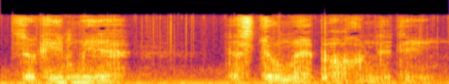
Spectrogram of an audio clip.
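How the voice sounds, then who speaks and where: An actor playing a sinister giant forest spirit in a radio play, coaxing and mocking in a slow, theatrical, creaky voice. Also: male voice, rumbling low, sing-song, heavily acted. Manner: slow, theatrical, wheedling and scornful. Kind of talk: German radio play acting. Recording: 1980s vinyl radio play with music.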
